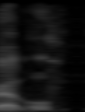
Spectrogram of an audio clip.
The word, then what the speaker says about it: Rebel: And Rebel, which we did get confirmation that it's pronounced Rebel, will be subbed out for Wei.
